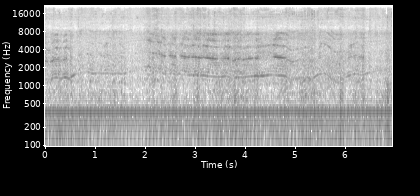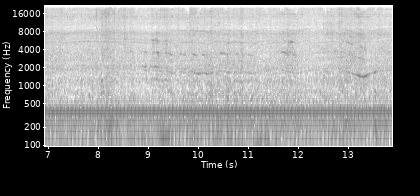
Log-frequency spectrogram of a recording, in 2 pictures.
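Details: Male patient with a very involuted ingrown toenail and nail bed damage that receded after years of overcutting: continuous high whirring of a podiatry rotary nail drill, its pitch shifting as it grinds, cuts back and smooths the toenail, over a steady hum.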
